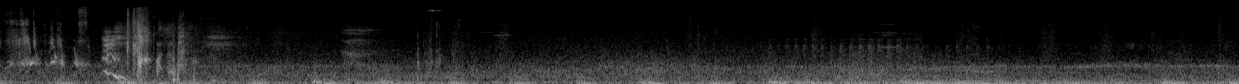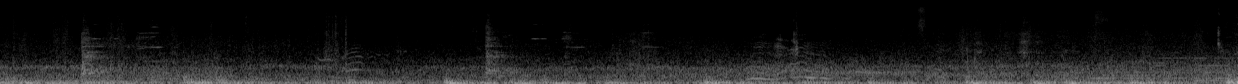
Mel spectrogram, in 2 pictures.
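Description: Boots crunch through deep snow.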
